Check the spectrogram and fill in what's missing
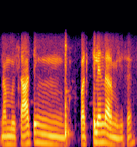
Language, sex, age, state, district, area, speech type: Tamil, male, 18-30, Tamil Nadu, Thanjavur, rural, conversation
